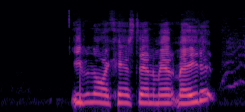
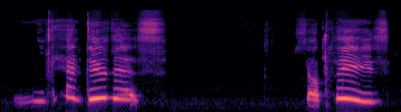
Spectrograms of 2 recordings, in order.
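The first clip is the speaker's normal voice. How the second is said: higher, louder, slow voice on the verge of crying; near tears; 7 semitones higher, 4 dB louder, much slower than usual. Real, not acted. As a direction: cry out "You can't do this" as the tears come. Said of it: "I'm gonna start crying in a minute".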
